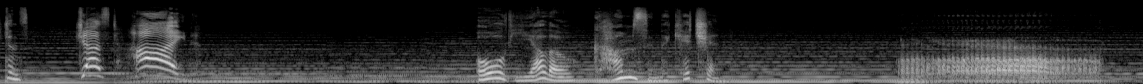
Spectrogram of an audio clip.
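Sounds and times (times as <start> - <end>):
speech: 0.0 - 2.1, 4.8 - 7.3
low rumbling dog growl: 9.0 - 11.2.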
